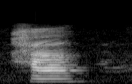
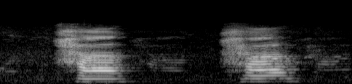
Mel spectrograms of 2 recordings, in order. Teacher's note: একটু গলা আওয়াজ চেপে, ফ্যাসফেসি মতো আওয়াজ হবে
